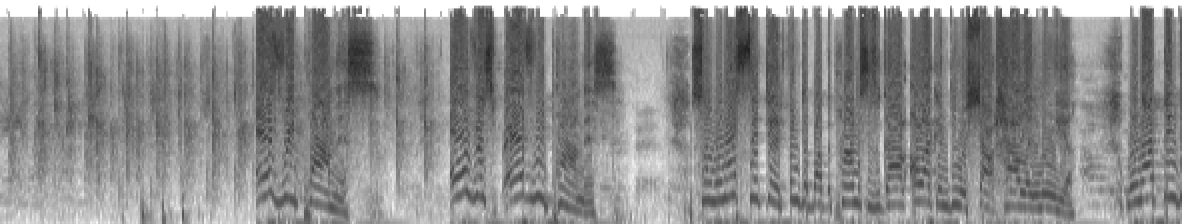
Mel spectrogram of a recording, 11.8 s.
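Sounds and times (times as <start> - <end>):
hand clapping: 0.0 - 2.6, 3.8 - 4.5
speech: 2.7 - 3.9, 4.5 - 11.8.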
